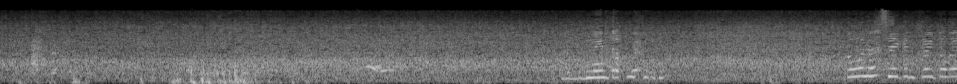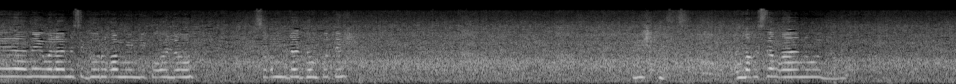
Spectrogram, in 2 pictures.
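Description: Muddy floodwater rushes and churns steadily outdoors.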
